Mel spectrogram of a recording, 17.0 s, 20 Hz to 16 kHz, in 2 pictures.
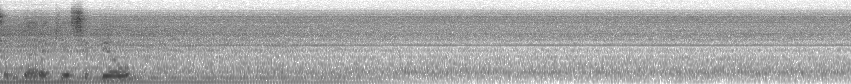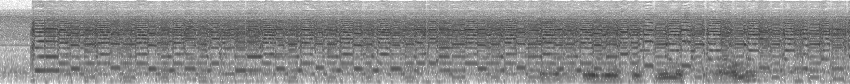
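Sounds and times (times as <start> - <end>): heavy rock music: 0.0 - 4.1, 8.8 - 17.0
steady airy hiss: 0.0 - 17.0.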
